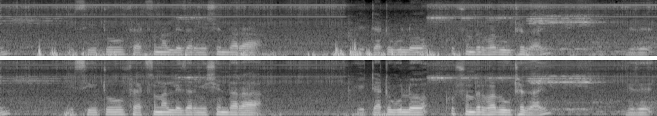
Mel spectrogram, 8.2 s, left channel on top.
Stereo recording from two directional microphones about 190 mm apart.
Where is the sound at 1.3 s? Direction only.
60° right (ahead or behind).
